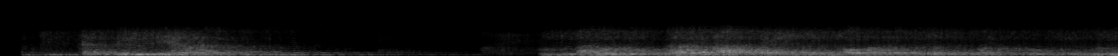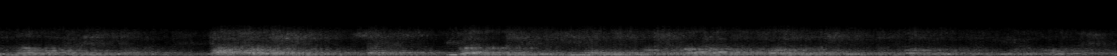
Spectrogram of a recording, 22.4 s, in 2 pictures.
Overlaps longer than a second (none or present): none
